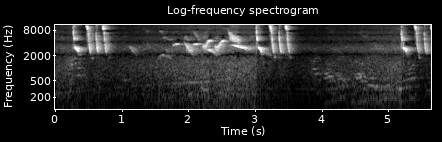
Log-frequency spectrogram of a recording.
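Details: A chopi blackbird gives its song in the 'calçada baixa' style: clusters of rapid clicking notes alternate with bright, slurred whistles, repeated several times in a few seconds against a quiet background.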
